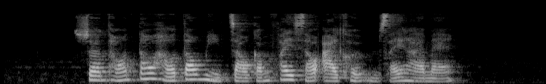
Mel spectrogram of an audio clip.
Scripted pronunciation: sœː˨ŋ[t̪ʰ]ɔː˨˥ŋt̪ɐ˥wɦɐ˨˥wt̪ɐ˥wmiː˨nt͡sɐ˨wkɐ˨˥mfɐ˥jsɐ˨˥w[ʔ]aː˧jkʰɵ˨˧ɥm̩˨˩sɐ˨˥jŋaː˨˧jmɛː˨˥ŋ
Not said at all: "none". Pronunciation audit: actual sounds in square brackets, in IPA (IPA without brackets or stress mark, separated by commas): t̪ʰ, ʔ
